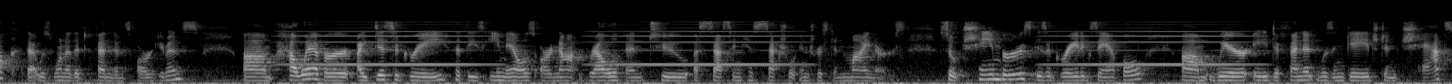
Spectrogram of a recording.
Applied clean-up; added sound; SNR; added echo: none; Bowed string instrument; 7 dB; none.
